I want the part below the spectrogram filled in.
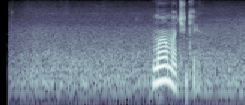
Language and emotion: Russian, neutral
